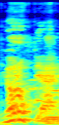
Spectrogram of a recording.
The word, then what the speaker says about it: European: So the word European is pronounced as European.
